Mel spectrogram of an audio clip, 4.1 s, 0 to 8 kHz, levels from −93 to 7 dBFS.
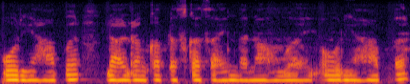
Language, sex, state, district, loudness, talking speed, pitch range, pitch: Hindi, female, Chhattisgarh, Kabirdham, -19 LUFS, 220 wpm, 155-165 Hz, 160 Hz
